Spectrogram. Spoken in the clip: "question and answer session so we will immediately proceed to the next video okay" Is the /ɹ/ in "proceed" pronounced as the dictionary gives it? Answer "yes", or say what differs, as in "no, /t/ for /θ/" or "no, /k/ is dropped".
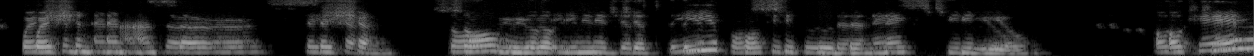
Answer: no, /ɹ/ is dropped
